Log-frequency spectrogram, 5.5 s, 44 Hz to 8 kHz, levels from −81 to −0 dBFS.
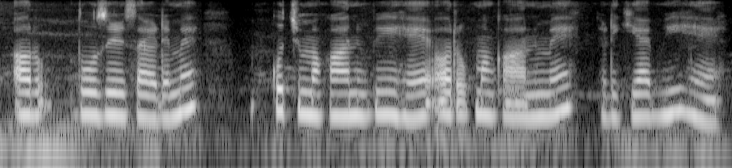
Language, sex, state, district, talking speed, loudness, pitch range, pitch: Hindi, female, Uttar Pradesh, Saharanpur, 165 wpm, -17 LUFS, 210-230 Hz, 225 Hz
